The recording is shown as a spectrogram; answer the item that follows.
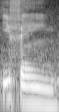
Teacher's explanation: eu tenho o som de F, um som de E nasal e uma semivogal I.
